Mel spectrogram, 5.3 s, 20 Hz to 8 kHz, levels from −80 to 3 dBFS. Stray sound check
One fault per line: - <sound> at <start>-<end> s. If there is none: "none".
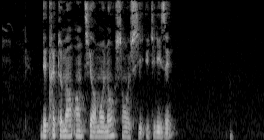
none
